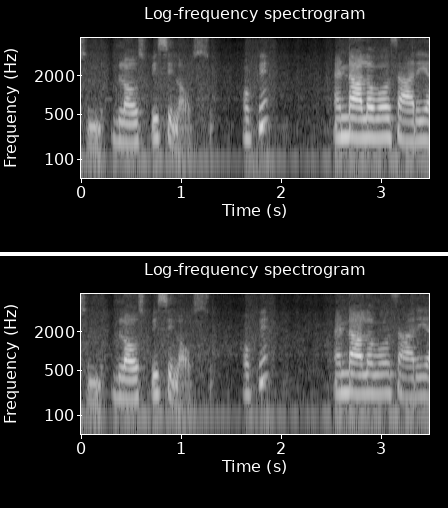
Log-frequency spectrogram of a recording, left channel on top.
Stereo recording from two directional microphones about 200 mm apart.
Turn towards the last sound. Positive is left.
turn(degrees=30)  # may be behind; listen again after turning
